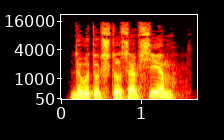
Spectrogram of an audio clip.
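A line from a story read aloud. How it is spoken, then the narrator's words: Loud, just-woken young man. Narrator (Russian): громко поинтересовался парень, просыпаясь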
